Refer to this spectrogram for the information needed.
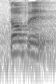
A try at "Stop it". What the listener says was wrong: Don't say stop it, stop it. People thought you say stupid. Stop.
